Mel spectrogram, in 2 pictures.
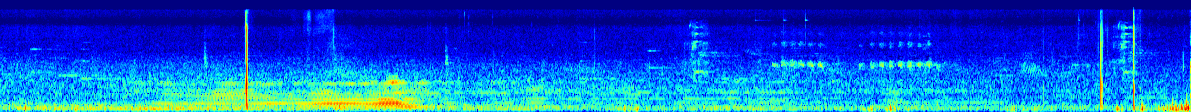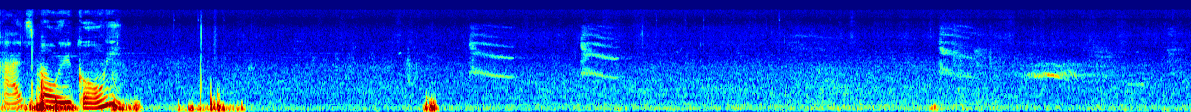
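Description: A small animal rustles softly through short grass.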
